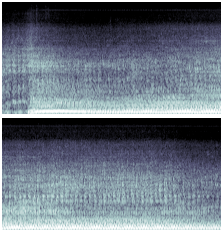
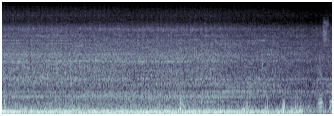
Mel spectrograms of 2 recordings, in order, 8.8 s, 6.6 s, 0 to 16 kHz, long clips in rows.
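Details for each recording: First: 2011 vehicle, started at idle with the muffler removed during an exhaust repair: the engine catches and settles into a loud, deep, blatting idle with a raw pulsing drone from the open exhaust. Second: 2011 vehicle started after an exhaust repair, with the exhaust back in place but one band clamp still missing at the resonator. A low, steady, even idle with a soft exhaust note and no ticks, rattles or leaks: quiet and healthy.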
